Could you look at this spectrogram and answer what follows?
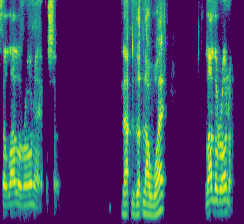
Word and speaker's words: Llorona: La Llorona is La Llorona.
